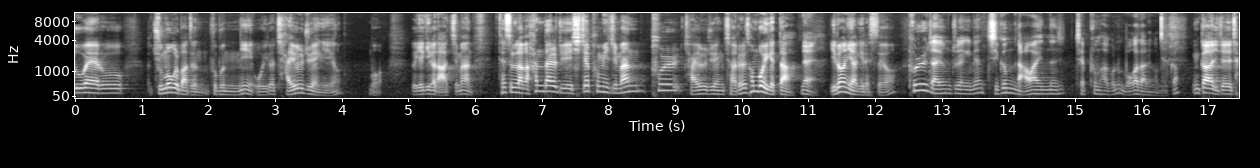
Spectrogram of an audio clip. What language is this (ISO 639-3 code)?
kor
